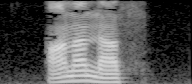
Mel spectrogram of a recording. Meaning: pineapple
- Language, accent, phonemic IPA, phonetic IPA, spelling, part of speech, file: Armenian, Eastern Armenian, /ɑnɑˈnɑs/, [ɑnɑnɑ́s], անանաս, noun, Hy-անանաս.ogg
